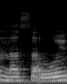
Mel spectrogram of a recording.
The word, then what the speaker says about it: носовой: Это, ребята, носовой платок. Произнесите вместе с учителем отгадку на русском и казахском языках, выделяя ударные гласные звуки. Носовой, ударение падает на О, платок, ударение падает на О.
